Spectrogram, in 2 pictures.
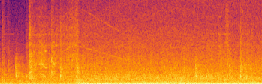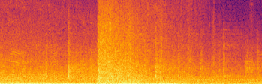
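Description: A vehicle engine rumbles and revs as it drives over rough ground.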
